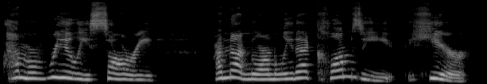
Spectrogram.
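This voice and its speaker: A woman's voice: sits high, animated, takes it slowly, voice pushed up. A woman voicing a mild, flustered man with an earnest, apologetic manner in a story reading.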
